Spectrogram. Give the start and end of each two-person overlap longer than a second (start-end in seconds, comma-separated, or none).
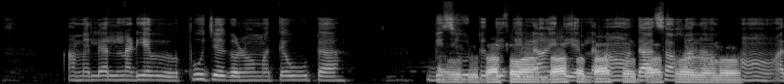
4.4-7.3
